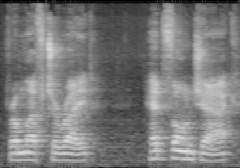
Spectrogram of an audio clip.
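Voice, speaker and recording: A man with a mid-pitched voice narrates a scripted technical overview. He sounds measured and matter-of-fact as he works through details like a presenter reading specifications. The sound is noticeably roomy, with clear echo around the voice. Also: fairly even intonation, darkish tone. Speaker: presenter of vintage radio videos. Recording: roomy, echoey indoor sound.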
